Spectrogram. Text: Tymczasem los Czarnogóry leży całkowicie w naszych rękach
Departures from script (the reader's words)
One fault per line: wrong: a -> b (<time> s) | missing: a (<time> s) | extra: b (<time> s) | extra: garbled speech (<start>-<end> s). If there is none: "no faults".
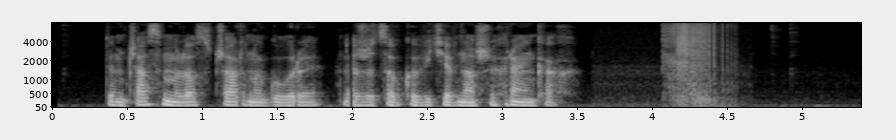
no faults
